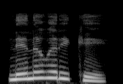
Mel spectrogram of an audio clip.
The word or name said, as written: ನೆನವರಿಕೆ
